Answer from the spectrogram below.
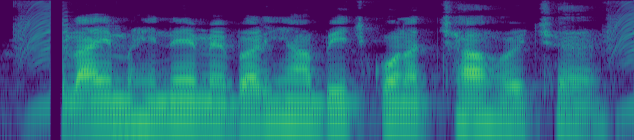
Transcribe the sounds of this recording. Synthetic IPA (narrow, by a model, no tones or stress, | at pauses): ʊlaːiməɦinemẽbəɾ̤ijãbiːt͡ʃkoːnətːʃʰaɦoːjt͡ʃʰɛː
